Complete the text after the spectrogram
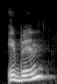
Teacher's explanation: Ibn starts with a short vowel e.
